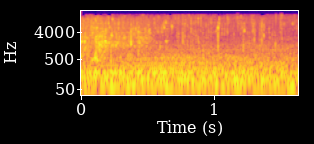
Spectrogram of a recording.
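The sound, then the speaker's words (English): On a windless January day, calm seawater gurgles and sloshes steadily through crevices among large rocks covered in barnacles and seaweed, a continuous wash with soft trickling and tiny clicking detail and no voices. “The water moves calmly through crevices.”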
